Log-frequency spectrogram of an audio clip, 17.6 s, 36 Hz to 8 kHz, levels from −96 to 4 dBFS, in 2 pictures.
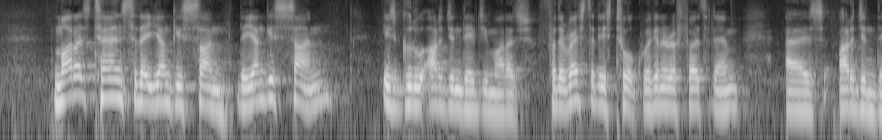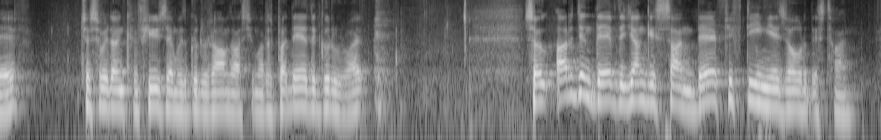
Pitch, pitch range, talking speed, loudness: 135 Hz, 120-155 Hz, 195 wpm, -19 LUFS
